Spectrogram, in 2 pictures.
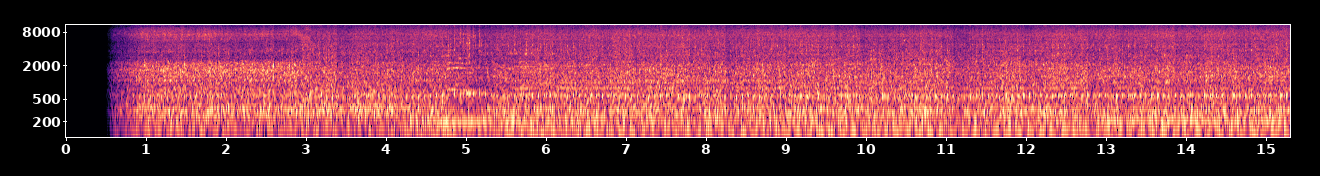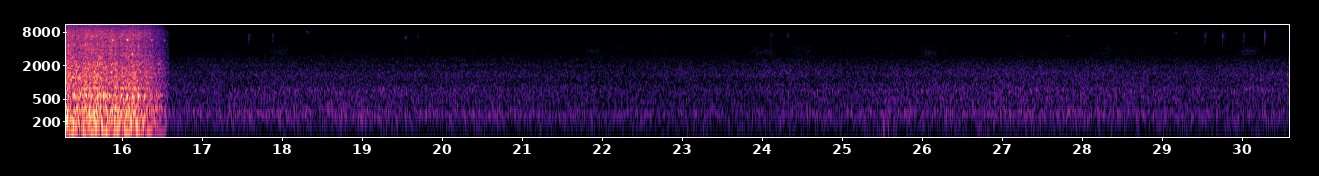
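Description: An engine running loud and steady at a constant speed, with a fixed low hum. It starts abruptly half a second in and cuts off suddenly about two-thirds of the way through. A much quieter outdoor background with faint scattered ticks follows.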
